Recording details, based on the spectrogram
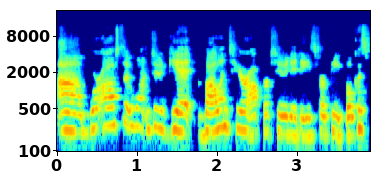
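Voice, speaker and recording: Against a quiet background, a woman talks at a fairly quick pace in a Southern accent. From Florida. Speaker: family court reform advocate. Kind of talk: podcast interview. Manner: hesitant, many fillers.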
